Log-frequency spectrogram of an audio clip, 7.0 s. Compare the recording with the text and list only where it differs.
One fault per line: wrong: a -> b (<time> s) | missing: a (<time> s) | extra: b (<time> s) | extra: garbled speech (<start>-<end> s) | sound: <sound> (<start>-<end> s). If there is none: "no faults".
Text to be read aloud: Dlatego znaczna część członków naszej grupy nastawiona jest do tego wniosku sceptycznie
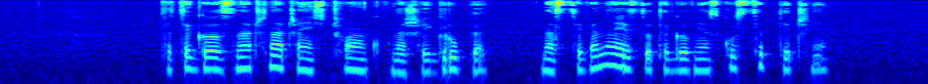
no faults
